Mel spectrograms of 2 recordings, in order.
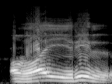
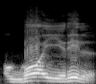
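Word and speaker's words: غَيْرِ: Maka dibacanya ghairil, bukan goiril. Sangat jauh. Ya. Tapi harus tebal. Jangan gairil. Itu tipis, nggak boleh.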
